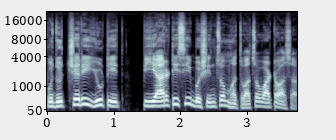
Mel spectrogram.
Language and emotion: Goan Konkani, neutral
